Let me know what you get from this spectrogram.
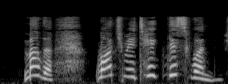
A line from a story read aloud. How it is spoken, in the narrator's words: cried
